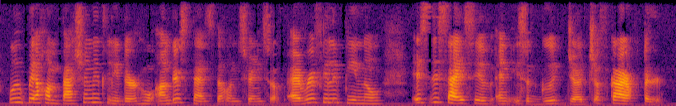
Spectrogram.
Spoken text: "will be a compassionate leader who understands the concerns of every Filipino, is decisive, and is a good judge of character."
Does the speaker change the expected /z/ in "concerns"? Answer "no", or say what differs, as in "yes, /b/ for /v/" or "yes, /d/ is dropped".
yes, /s/ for /z/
